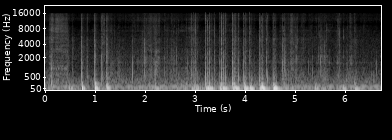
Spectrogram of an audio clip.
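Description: A palm-sized purple stuffed cube covered in vinyl, soft, is tapped and scratched with fingertips and short nails, then held and squeezed in both hands. Dull, muffled low thumps and soft scratchy rustles come in an irregular, quick pattern, with no ringing after each touch.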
